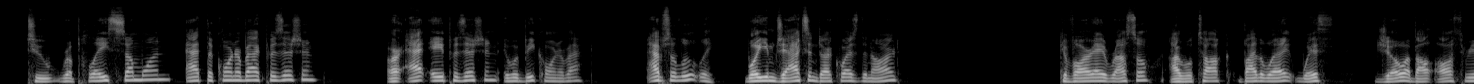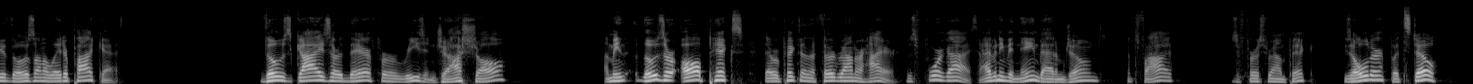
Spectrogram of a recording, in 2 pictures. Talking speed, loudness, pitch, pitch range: 170 wpm, -25 LUFS, 160 Hz, 140-180 Hz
